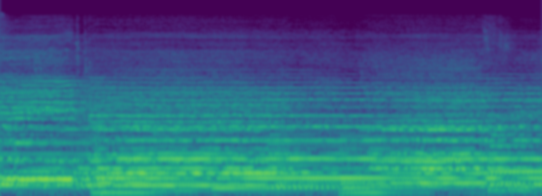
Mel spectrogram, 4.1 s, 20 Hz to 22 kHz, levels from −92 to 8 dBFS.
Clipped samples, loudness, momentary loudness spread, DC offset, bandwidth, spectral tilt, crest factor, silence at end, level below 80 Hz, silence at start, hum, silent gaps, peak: under 0.1%; -17 LUFS; 4 LU; under 0.1%; 11 kHz; -6.5 dB/octave; 12 dB; 0 s; -52 dBFS; 0 s; none; none; -4 dBFS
